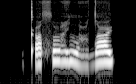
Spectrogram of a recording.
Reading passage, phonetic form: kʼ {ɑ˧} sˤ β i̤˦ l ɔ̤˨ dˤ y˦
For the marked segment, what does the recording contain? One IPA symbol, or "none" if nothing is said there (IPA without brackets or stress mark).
ə˧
